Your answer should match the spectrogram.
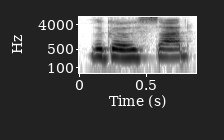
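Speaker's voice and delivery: ordinary delivery, nothing marked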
